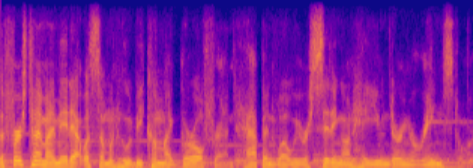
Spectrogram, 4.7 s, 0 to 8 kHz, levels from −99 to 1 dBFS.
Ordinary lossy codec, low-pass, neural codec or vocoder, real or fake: Opus, 16 kbps; 7.2 kHz; none; real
